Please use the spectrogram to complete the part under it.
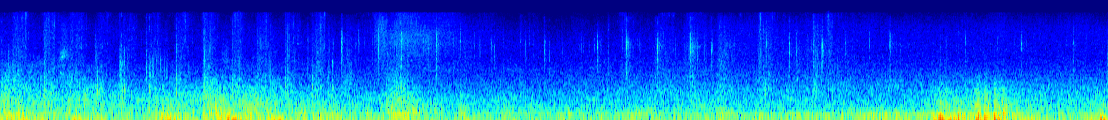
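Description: Thunderstorm in the video game Horizon Forbidden West: steady heavy rain with rumbling thunder rolls swelling around four seconds and again near the end, loud and continuous throughout.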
